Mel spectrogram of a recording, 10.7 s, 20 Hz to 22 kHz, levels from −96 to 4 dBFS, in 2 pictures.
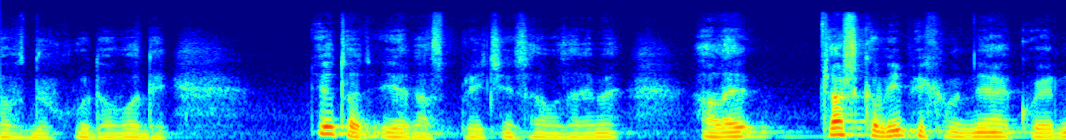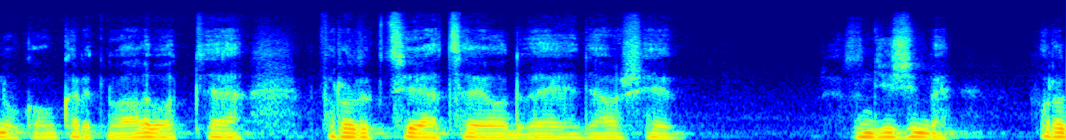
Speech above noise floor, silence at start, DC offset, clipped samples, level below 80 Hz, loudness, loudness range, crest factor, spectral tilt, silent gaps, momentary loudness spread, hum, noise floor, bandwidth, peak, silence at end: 40 dB; 0 s; under 0.1%; under 0.1%; -64 dBFS; -27 LUFS; 5 LU; 26 dB; -7 dB/octave; none; 13 LU; none; -67 dBFS; 14.5 kHz; -2 dBFS; 0 s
